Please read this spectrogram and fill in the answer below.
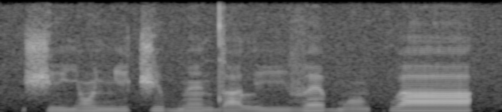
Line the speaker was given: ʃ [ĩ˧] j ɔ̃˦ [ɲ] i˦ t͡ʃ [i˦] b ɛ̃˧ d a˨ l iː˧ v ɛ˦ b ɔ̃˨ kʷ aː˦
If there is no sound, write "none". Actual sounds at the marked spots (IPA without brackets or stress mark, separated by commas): i˧, ɲ, ɨ˦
